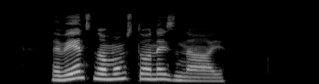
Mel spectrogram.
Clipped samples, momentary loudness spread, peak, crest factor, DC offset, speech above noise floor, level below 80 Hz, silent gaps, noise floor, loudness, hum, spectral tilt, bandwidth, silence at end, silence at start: under 0.1%; 10 LU; -8 dBFS; 20 dB; under 0.1%; 60 dB; -82 dBFS; none; -85 dBFS; -25 LUFS; none; -4.5 dB/octave; 11.5 kHz; 0.95 s; 0.5 s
